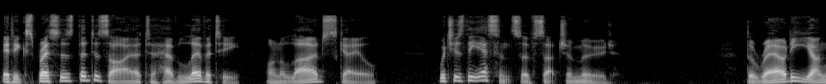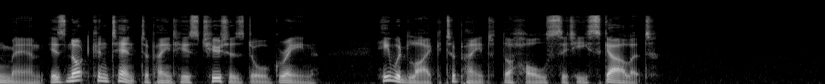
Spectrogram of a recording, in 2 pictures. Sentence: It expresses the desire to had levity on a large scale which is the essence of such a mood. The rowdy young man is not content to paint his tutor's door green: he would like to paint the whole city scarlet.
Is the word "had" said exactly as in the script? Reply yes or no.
no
